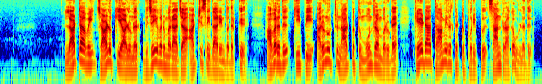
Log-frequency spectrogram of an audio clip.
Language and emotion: Tamil, neutral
